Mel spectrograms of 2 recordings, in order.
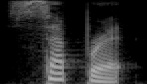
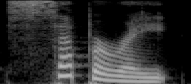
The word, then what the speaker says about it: separate: Now, when the word is used as an adjective, then we pronounce it like separate. For example, men and women have separate bathrooms. And when it's used as a verb, then we pronounce it separate. For example, we need to separate the clean clothes from the dirty clothes.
